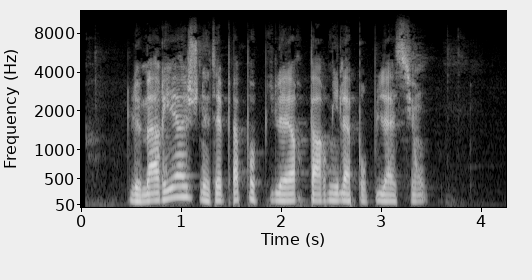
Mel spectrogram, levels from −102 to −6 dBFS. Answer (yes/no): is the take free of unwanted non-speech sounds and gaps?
no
